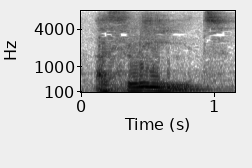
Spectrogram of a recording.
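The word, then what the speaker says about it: athlete: أثليت، طبعا دي حبيبي ما اسمهاش أثليت، أثليت. It's long E، أثليت، أثليت.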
